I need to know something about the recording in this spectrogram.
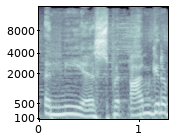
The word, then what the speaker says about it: Aeneas: receiver it's Amos Williams yes I know it's pronounced Aeneas but I'm gonna pronounce it anus so I really don't care what you have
